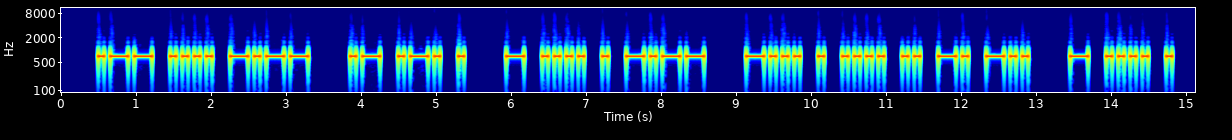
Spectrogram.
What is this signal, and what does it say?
Morse code, heard as a keyed tone, about 15 wpm, 700 Hz. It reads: WHY ARE THEY BEHIND THE
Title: Sentences from Top 1000 Words - Review Part 6 - 15wpm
